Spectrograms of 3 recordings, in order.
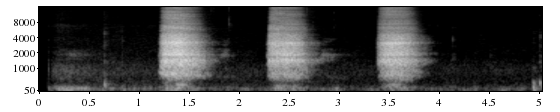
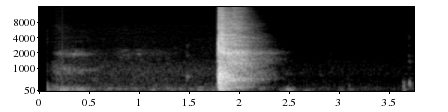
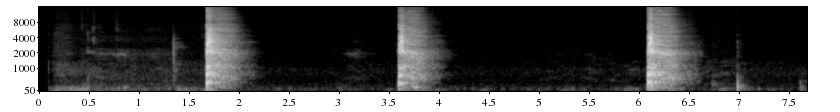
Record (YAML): exhalation_length: 5.0 s
exhalation_amplitude: 32766
exhalation_signal_mean_std_ratio: 0.36
cough_length: 3.8 s
cough_amplitude: 32768
cough_signal_mean_std_ratio: 0.21
three_cough_length: 7.7 s
three_cough_amplitude: 32768
three_cough_signal_mean_std_ratio: 0.2
survey_phase: beta (2021-08-13 to 2022-03-07)
age: 18-44
gender: Female
wearing_mask: 'No'
symptom_shortness_of_breath: true
symptom_abdominal_pain: true
symptom_fatigue: true
symptom_fever_high_temperature: true
symptom_change_to_sense_of_smell_or_taste: true
symptom_loss_of_taste: true
symptom_onset: 4 days
smoker_status: Current smoker (1 to 10 cigarettes per day)
respiratory_condition_asthma: false
respiratory_condition_other: false
recruitment_source: Test and Trace
submission_delay: 1 day
covid_test_result: Positive
covid_test_method: RT-qPCR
